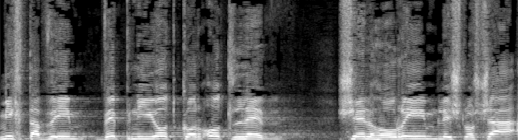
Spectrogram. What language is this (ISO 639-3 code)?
heb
